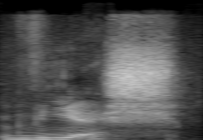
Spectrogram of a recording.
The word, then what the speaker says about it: věž: And the last letter is ž. Again, as it's at the end, we would be pronounced as sh. So the word věž. Věž is a tower.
